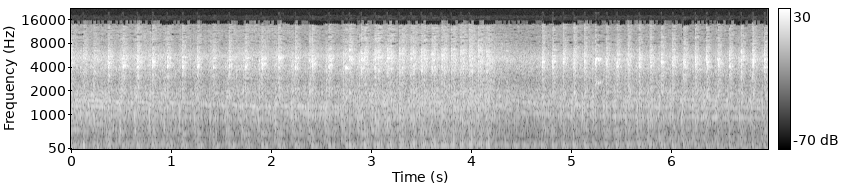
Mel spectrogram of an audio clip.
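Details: T-25 tractor diesel engine after repair, normal idle: steady rhythmic diesel clatter at about three pulses a second, even and unbroken; engine idles healthily.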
